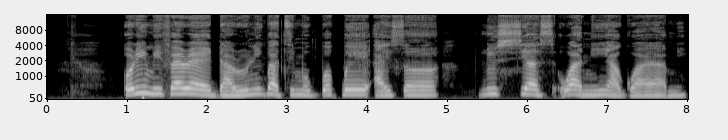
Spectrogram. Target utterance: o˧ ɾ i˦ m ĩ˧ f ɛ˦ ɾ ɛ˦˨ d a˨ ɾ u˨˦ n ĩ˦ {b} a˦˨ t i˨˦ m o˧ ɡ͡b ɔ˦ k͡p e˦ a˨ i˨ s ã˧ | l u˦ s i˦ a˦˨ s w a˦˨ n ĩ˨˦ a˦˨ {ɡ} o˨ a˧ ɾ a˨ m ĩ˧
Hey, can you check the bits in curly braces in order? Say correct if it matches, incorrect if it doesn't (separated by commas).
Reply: incorrect, correct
